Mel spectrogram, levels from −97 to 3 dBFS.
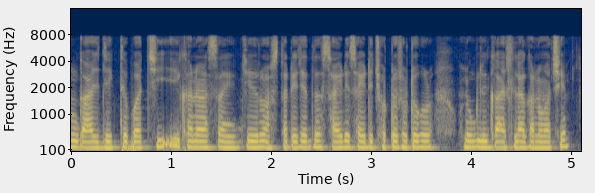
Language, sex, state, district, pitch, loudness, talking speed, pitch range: Bengali, male, Bihar, Katihar, 155 Hz, -14 LUFS, 210 wpm, 150-160 Hz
